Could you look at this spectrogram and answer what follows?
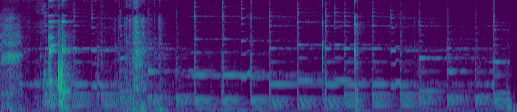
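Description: Dishes, pots and cutlery clink and ring as they are lifted out of a kitchen appliance, with a clatter of several bright metallic and ceramic chimes early, then repeated ringing tones.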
